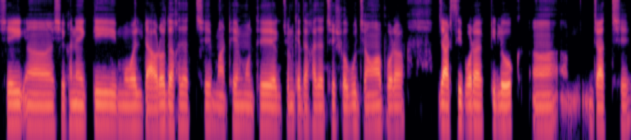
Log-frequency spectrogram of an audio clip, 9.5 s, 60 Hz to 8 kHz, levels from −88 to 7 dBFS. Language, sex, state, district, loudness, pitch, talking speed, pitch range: Bengali, male, West Bengal, Jalpaiguri, -23 LUFS, 100 Hz, 150 wpm, 100-105 Hz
